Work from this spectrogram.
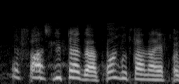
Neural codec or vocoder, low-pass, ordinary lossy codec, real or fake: codec, 24 kHz, 1.5 kbps, HILCodec; 7.2 kHz; none; fake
